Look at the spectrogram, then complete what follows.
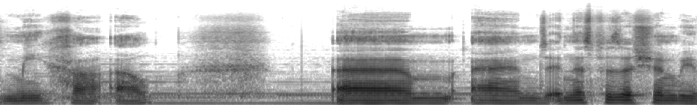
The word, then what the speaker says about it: Michael: Okay, so in the day position is the position of fire and the archangel Michael, and it is pronounced Michael.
